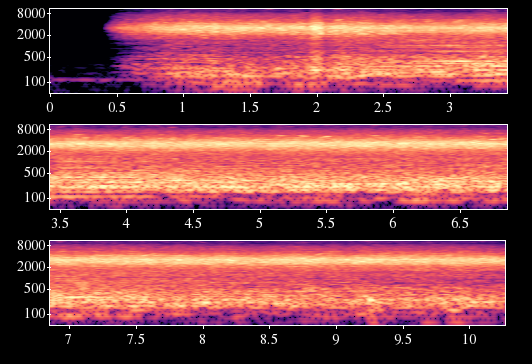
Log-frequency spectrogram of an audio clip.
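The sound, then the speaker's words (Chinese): A huge flock of mynas calling at once, their chatter merging into a loud, unbroken high-pitched hiss that starts abruptly and holds steady throughout, with no voices. “啊，阿妈，我没办法看书，没办法背书，因为那个小鸟的声音太大了，比家里的电视还大。”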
